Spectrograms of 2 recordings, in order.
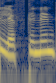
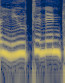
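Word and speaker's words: lieutenant: मैं क्लियर कर दूं, ऐसा नहीं है कि लेफ्टिनेंट ही राइट होगा, ल्यूटेनेंट रॉन्ग हो जाएगा। No, British English, American English, British pronunciation, American pronunciation की वजह से डिफरेंस है। आप इसको लेफ्टिनेंट भी पढ़ सकते हो, आप इसको ल्यूटेनेंट भी पढ़ सकते हो। Even ल्यूटेनेंट इज not wrong.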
